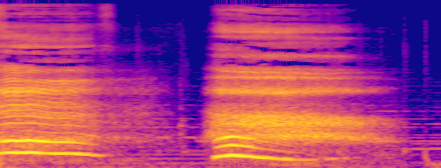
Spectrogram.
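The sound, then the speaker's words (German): A deep breath taken: two long, audible voiced breaths separated by a short pause, the second swelling and then sliding downward in pitch as it fades. “wir müssen mal ganz kurz einen tiefen Atemzug nehmen”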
